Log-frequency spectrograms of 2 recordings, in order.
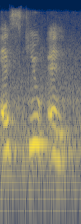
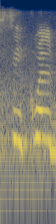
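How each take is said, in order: First: It is spelled out letter by letter. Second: It is said as one word, sequel. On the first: "best is एसक्यूएल" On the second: "जिसको सीक्वल भी बोलते हैं कई लोग"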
